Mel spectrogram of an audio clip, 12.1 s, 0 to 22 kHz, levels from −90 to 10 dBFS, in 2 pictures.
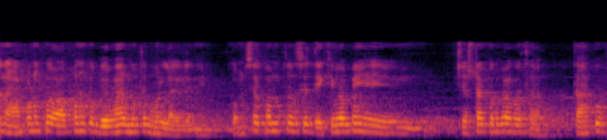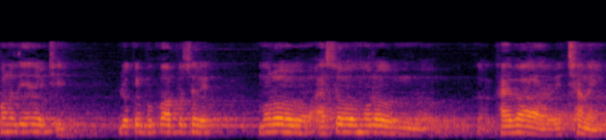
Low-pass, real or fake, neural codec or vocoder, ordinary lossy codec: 7.2 kHz; fake; codec, 16 kHz in and 24 kHz out, 2.2 kbps, FireRedTTS-2 codec; MP3, 48 kbps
